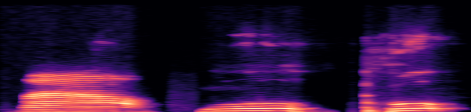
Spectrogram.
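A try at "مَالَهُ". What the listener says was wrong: Lu-nya itu kok nggak jelas sih kamu itu? Lihat hurufnya itu.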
